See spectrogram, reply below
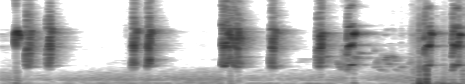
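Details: Paired and single high chirps from lovebirds in the morning, separated by short silences, with a louder broadband scratchy note near the end.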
